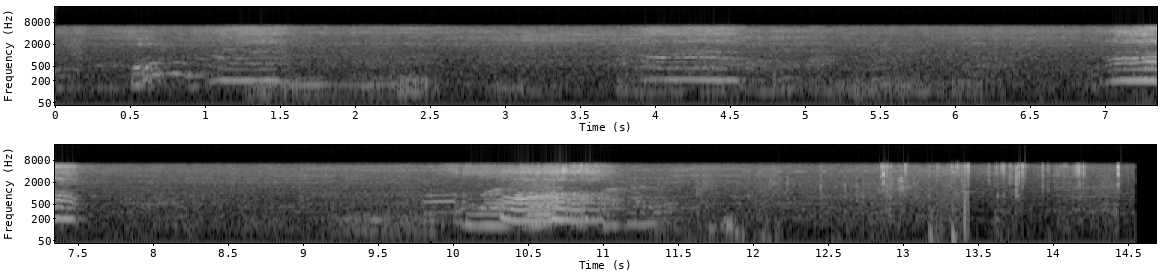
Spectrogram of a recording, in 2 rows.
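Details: Soft, rough, low rumbling breaths repeating at about 19 a minute with light background noise, recorded at a summit; snoring.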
